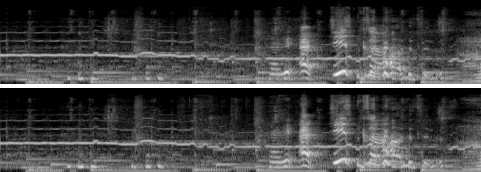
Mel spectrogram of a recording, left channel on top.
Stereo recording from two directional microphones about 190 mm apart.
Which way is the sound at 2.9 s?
20° right (ahead or behind).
